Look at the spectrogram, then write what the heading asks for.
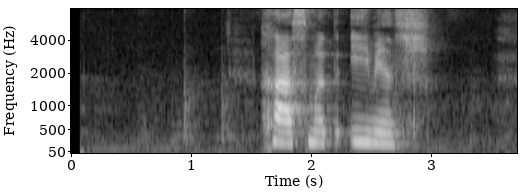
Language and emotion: Russian, neutral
